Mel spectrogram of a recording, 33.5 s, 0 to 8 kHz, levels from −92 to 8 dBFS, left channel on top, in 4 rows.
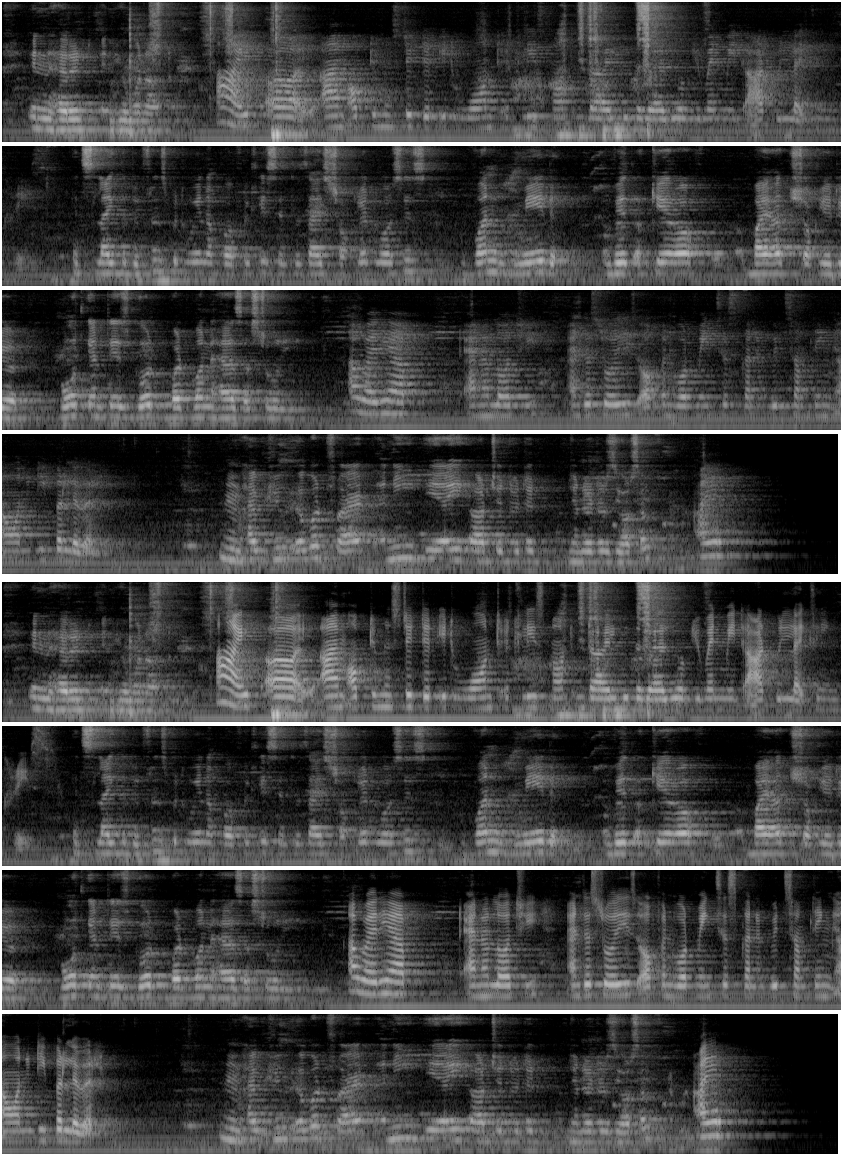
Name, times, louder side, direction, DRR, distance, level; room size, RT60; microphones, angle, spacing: voice 1, 0.3-2.3 2.7-2.8 5.1-6.5 9.1-12.6 13.0-14.0 14.4-16.9 17.4-19.7 27.0-30.6 30.8-31.7, left 2 dB, 15° left, 9 dB, 0.5 m, -33 dB
voice 2, 2.1-4.1 4.6-4.9 5.2-8.0 20.2-20.8 21.4-22.1 22.5-23.9 24.2-24.4 24.7-26.1 32.1-32.4, right 7 dB, 70° right, 13 dB, 0.4 m, -30 dB
17.5 x 7.8 x 2.2 m, 1.2 s
head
